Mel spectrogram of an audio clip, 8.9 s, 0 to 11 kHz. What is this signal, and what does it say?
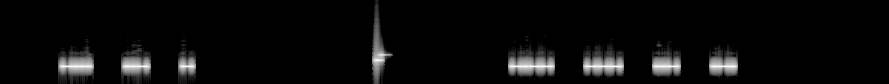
Morse code, heard as a keyed tone, about 37 wpm, spaced as for 18 wpm, 690 Hz. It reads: BUT YOUR
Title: 4x Character Spacing - Top 500 Words - 40wpm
